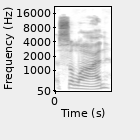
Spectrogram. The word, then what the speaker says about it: Salaun: My guest today is named Lauren Salon. It's not spelled s a l o n, uh, but it is pronounced that way.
